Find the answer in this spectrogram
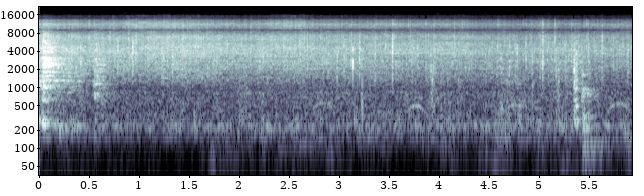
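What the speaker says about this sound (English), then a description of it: "Crayfish going on. I'm going to try not to spill the garlic butter out." Spiny lobster tails sizzle steadily in garlic butter in a hot pan, a dense, even frying hiss with small pops and crackles throughout, fairly close and moderately loud with no talking.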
